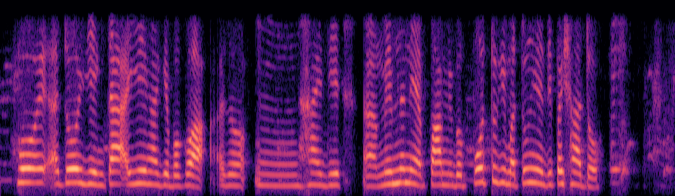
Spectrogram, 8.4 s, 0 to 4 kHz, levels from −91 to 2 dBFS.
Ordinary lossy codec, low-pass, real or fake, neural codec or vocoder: none; 3.6 kHz; real; none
